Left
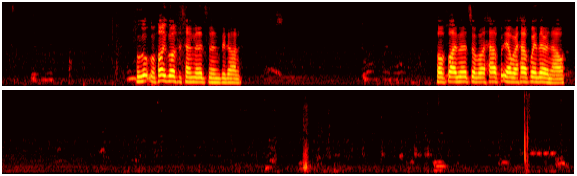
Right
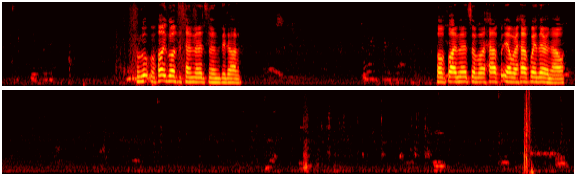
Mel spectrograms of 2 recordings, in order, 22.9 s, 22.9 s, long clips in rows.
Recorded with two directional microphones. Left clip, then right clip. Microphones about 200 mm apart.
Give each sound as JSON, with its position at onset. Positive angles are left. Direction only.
{"t": 2.7, "sound": "speech", "side_deg": 20}
{"t": 8.6, "sound": "speech", "side_deg": 15}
